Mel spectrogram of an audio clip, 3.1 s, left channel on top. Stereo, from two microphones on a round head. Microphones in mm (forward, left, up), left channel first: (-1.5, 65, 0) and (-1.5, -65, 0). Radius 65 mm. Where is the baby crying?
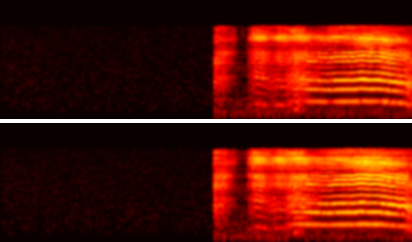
85° right, 1.6 m.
